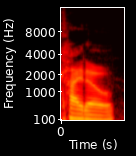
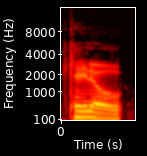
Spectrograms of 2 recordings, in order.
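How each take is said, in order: First: It is said with classical Latin vowels and consonants. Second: It is said with anglicized vowels and consonants. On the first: This is the proper Latin form. "in the proper Latin" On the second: This is how everyone actually says it. "nobody, including myself, says it that way"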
